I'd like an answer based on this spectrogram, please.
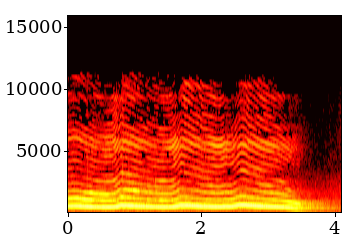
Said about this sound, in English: Every town had bomb sirens that would go off and warn them if they needed to get undercover.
